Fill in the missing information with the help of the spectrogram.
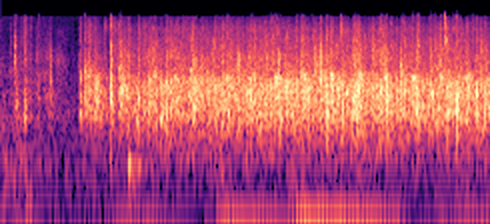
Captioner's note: applause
